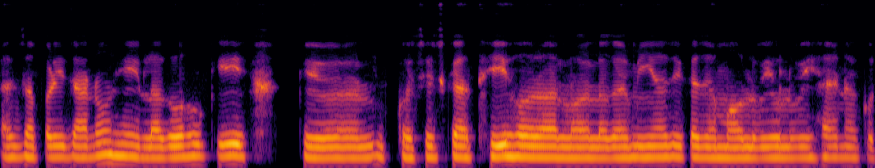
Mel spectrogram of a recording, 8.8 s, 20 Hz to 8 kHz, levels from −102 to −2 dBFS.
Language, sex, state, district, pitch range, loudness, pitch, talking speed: Magahi, male, Bihar, Lakhisarai, 145-155 Hz, -28 LUFS, 150 Hz, 170 wpm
